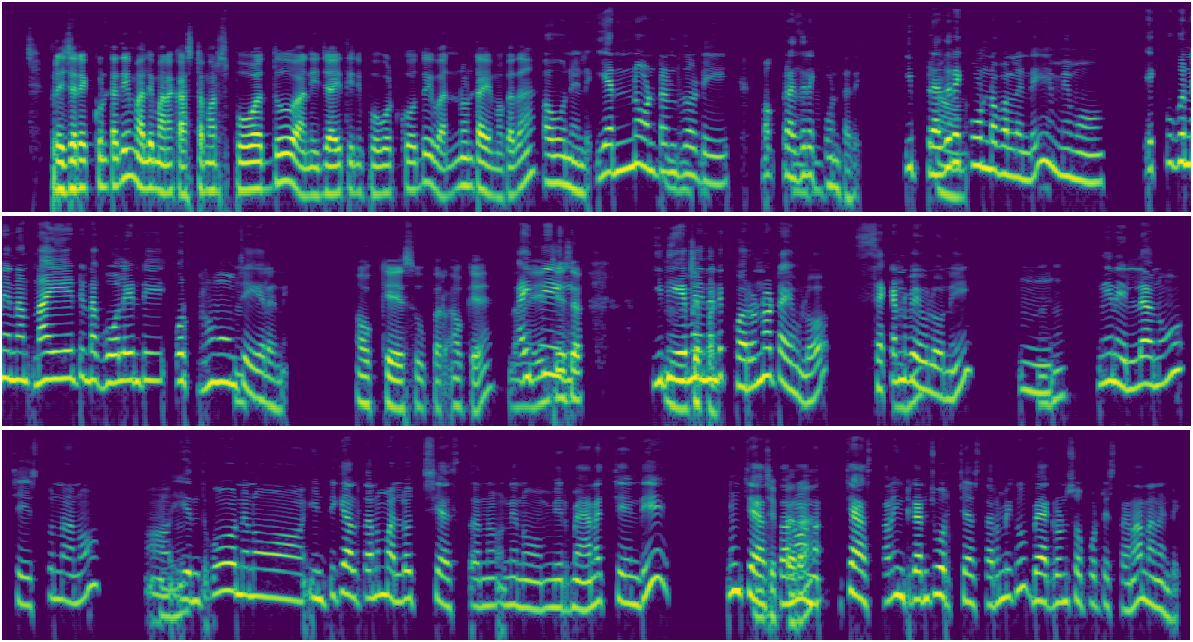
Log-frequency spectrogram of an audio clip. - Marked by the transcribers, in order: other background noise; in English: "కస్టమర్స్"; in English: "వర్క్ ఫ్రమ్ హోమ్"; in English: "సూపర్"; in English: "సెకండ్"; in English: "మేనేజ్"; in English: "వర్క్"; tapping; in English: "బ్యాక్‌గ్రౌండ్ సపోర్ట్"
- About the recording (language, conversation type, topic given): Telugu, podcast, ఇంటినుంచి పని చేస్తున్నప్పుడు మీరు దృష్టి నిలబెట్టుకోవడానికి ఏ పద్ధతులు పాటిస్తారు?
